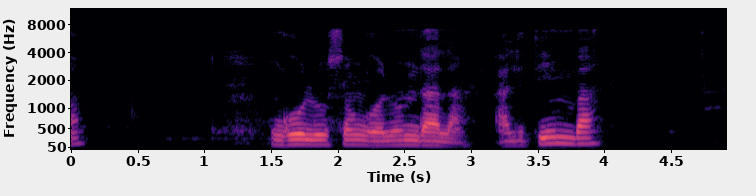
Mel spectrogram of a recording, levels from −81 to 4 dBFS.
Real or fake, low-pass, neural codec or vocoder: real; 7.2 kHz; none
